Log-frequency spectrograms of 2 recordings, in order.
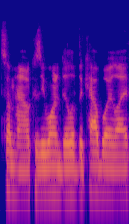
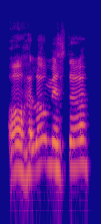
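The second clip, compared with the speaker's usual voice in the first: very high, heavy, strong put-on Chinese accent; 12 semitones higher than usual. Retelling a man's greeting when the speaker came into the kitchen: strong Chinese accent. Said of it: "a really strong Chinese accent".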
